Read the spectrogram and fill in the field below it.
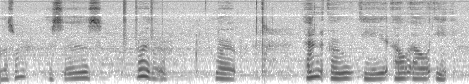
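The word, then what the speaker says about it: Noelle: N-O-E-L-L-E. Noel. I guess I'll just pronounce it like that for English.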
